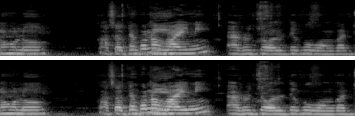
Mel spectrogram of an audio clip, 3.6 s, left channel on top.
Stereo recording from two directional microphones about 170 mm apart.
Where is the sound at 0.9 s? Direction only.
5° right (ahead or behind).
